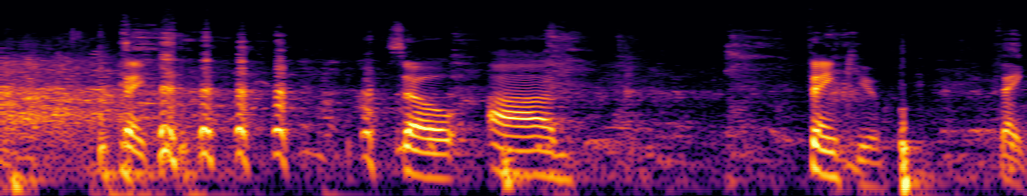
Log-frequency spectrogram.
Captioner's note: laughter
